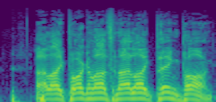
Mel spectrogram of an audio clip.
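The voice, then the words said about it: Imitates another person's voice. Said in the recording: “That's my impression of you... Probably sound nothing like that”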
